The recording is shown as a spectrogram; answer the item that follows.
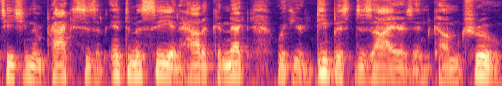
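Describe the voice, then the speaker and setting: In an American accent, a man speaks at a fairly quick pace with a fairly low pitch, ordinary pitch variation and vocal fry. The recording is very clean, with a silent background. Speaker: tantra teacher. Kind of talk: presentation.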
